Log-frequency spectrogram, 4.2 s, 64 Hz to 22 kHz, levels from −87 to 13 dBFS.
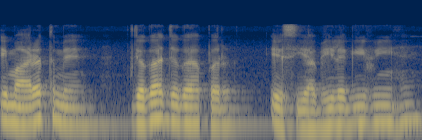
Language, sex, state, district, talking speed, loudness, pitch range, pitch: Hindi, male, Uttar Pradesh, Lucknow, 140 wpm, -18 LUFS, 120-135 Hz, 130 Hz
